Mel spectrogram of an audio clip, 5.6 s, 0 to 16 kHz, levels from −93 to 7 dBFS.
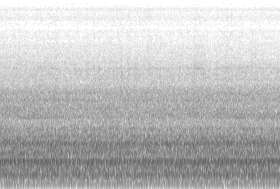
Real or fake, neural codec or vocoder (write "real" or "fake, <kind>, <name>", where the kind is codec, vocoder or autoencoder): real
